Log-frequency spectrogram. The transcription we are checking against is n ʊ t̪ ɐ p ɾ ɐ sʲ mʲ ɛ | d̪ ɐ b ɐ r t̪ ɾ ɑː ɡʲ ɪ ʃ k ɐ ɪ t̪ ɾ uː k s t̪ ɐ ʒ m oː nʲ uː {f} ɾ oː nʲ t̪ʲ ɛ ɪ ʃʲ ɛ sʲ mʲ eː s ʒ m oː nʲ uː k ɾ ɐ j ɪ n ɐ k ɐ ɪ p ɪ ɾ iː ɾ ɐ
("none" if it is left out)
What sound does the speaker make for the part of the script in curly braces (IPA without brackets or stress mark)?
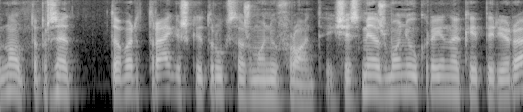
f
